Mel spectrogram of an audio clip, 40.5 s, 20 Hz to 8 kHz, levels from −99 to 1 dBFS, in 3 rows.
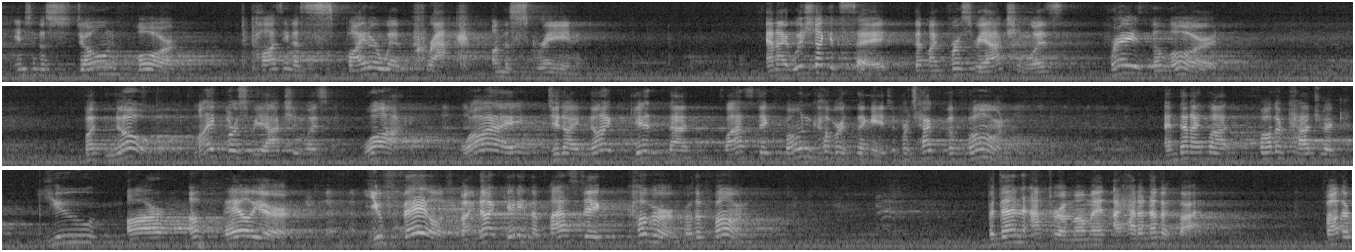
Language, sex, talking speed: English, male, 115 wpm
